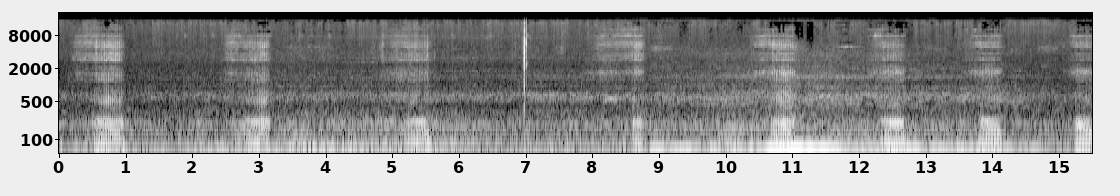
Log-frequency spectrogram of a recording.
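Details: Sleeping nine-month-old female Golden Retriever, worn out, snoring steadily: deep guttural rattling breaths every two to three seconds, some louder and snortier than others, with one sharp click midway and a low room hum underneath.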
